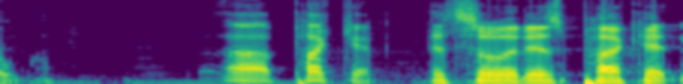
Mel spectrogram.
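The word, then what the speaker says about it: Phuket: k t because that looks like oh uh Pucket so it is Pucket not I'm sorry puet puket sorry it's puket it's not effit okay that's that's good for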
